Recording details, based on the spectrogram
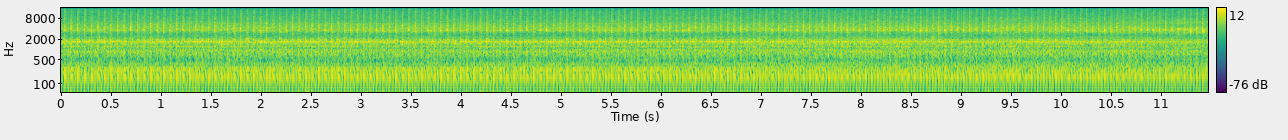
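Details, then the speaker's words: Honda FG110 tiller with GX25 engine after tuning the aftermarket carb, warm, no choke: smooth even idle, throttles up with little dead spot, returns to idle without sputter; slightly rich smell, little smoke; normal. "I think that's perfect. It throttles up nice. Has very little of a dead spot, if any. When you let go of the throttle, it goes right back down to where it should be, and it doesn't sputter."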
